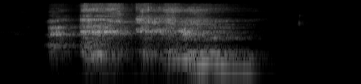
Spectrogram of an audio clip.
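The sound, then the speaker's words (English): A single throat clearing, one harsh rasping burst lasting about a second, heard alone and followed by a tiny faint click. “I have to clear my throat.”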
